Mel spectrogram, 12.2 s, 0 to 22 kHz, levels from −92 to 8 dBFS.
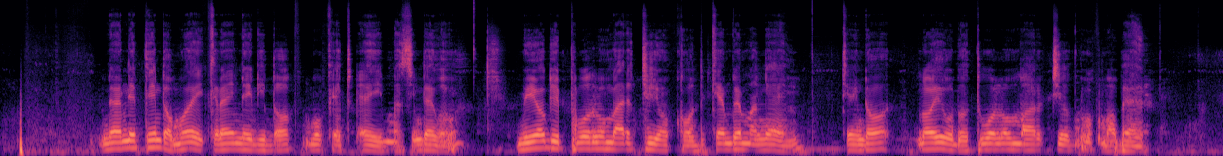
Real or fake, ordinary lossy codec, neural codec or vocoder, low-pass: fake; none; codec, 44.1 kHz, 1.7 kbps, Pupu-Codec; none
